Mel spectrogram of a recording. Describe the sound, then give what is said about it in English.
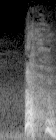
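A single sharp sneeze bursts out after a moment of quiet, followed by a softer, lower exhale trailing off. “Got to sneeze.”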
